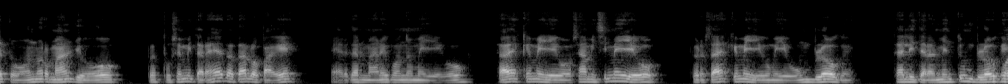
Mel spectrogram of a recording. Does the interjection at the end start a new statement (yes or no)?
no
